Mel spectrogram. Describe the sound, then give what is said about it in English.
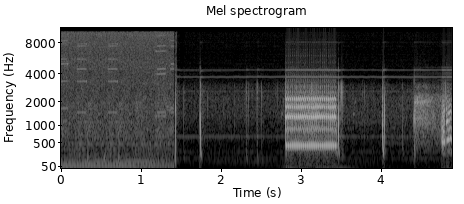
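Dialing a vacant code on an old long-distance phone trunk: steady line hiss cuts off into scattered clicks, then a short burst of stacked signalling tones, more clicks and noisy line tone at the end. “Let's dial a vacant code.”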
